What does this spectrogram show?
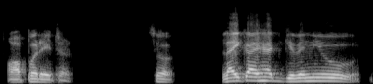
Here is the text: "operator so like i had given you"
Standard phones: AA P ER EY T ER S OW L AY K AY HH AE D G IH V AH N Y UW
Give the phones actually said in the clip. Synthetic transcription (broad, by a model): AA P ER EY T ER S OW L AY K AY HH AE D G IH V AH N Y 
